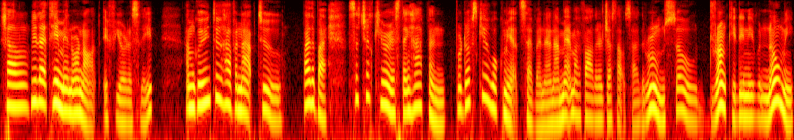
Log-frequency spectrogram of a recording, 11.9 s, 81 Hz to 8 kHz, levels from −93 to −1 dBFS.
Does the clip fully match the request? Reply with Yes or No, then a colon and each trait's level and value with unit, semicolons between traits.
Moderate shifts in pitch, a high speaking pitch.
No: wide, 7.7 semitones; high, 200 Hz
